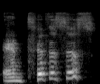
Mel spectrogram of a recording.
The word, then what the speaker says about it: antithesis: Fantastic four anti antithesis. That's how you say that.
